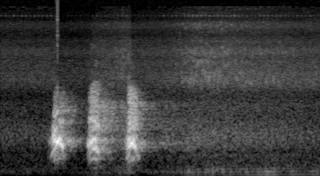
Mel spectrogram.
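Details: Three rapid, evenly spaced mid-pitched barks, then quiet with faint low rumbling. Recorded as the German Shepherd Strike helps a trainer work with and socialize the fearful dog Leonidas in Queens, New York.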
